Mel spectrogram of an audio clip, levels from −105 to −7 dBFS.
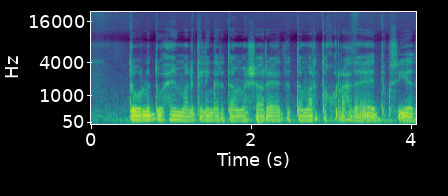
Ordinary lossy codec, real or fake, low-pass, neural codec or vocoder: none; real; none; none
